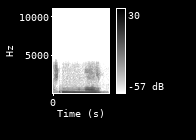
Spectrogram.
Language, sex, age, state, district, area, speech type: Manipuri, female, 18-30, Manipur, Kangpokpi, urban, conversation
